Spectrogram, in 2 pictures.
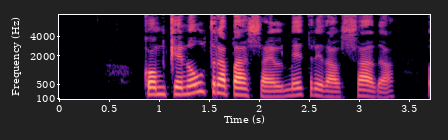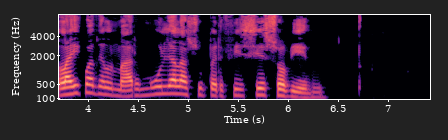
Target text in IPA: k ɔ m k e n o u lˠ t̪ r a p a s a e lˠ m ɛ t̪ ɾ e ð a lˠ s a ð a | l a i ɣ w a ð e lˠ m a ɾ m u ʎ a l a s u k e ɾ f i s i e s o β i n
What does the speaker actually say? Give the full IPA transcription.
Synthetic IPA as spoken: k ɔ m k e n o u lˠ t̪ ɾ a p a s a e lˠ m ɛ t̪ ɾ e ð a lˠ s a ð a | l a j ɣ w a ð e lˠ m a ɾ m u ʎ a l a s u p e ɾ f i s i e s o β i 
